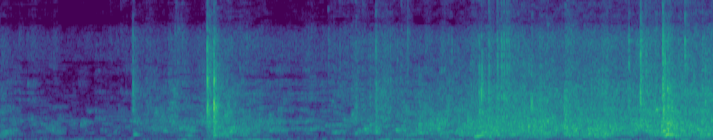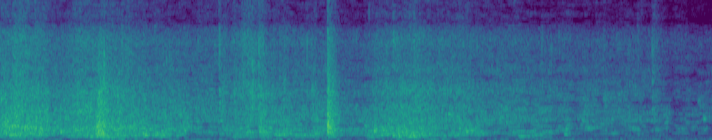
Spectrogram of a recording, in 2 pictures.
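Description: Sea water washing and splashing, swelling over a few seconds and then fading, with a few sharp clicks.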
